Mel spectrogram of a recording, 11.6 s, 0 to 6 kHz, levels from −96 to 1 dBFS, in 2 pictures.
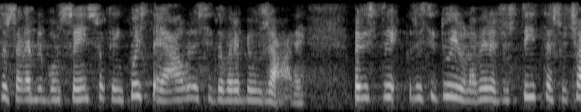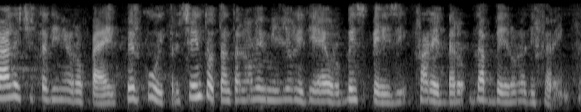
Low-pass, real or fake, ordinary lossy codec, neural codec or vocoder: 5.4 kHz; fake; none; vocoder, 22.05 kHz, 80 mel bands, HiFi-GAN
